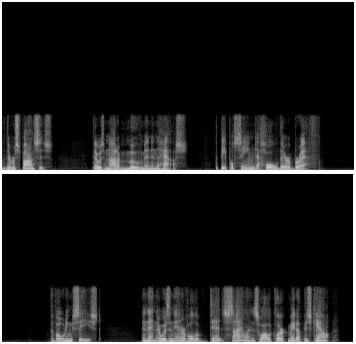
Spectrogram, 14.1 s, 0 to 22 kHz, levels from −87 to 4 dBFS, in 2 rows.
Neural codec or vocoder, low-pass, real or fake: codec, 16 kHz in and 24 kHz out, 0.9 kbps, LongCat-Audio-Codec, four codebook decoder; 7.2 kHz; fake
